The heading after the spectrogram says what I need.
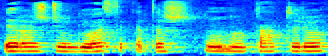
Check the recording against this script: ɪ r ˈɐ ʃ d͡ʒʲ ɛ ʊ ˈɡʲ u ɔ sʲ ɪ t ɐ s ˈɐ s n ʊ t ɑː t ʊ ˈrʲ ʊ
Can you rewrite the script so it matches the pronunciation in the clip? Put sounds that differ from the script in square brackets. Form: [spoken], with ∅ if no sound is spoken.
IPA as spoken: ɪ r ˈɐ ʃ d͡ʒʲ ɛ ʊ ˈɡʲ u ɔ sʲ ɪ [k] ɐ [t] ˈɐ [ʃ] n ʊ t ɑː t ʊ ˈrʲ ʊ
